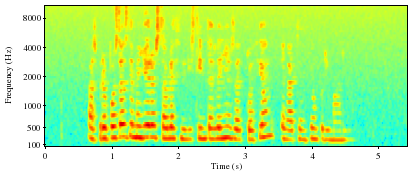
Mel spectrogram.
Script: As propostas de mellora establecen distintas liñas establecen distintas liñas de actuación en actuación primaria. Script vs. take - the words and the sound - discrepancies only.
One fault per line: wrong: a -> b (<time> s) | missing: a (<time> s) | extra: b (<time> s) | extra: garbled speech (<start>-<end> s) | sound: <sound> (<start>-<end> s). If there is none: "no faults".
missing: establecen distintas liñas (2.8 s)
wrong: actuación -> atención (3.7 s)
